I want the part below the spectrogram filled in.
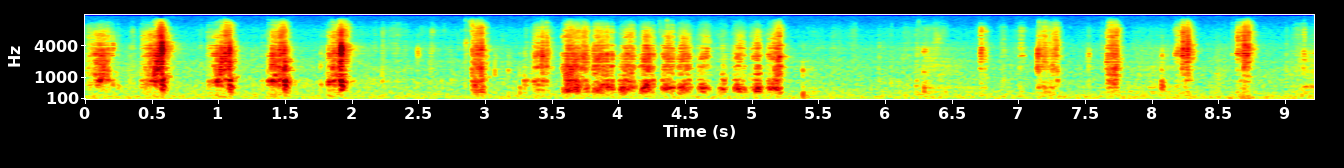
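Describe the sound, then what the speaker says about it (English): A paper distresser rasps along card edges in short, sharp scraping strokes, first a run of evenly spaced passes, then a denser burst, a pause and more scattered strokes, close and crisp. "I'm going to bring my distresser, paper distresser, and we're going to distress just that so it looks a little bit different"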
